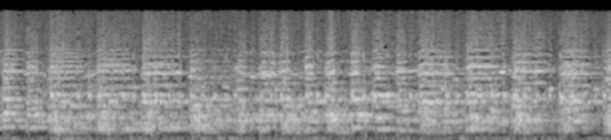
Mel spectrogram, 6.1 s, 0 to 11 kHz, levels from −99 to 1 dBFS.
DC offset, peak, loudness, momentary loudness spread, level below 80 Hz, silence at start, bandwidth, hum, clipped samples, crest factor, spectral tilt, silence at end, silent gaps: under 0.1%; -6 dBFS; -19 LUFS; 4 LU; -50 dBFS; 0 s; 8.8 kHz; none; under 0.1%; 14 dB; -2 dB/octave; 0 s; none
